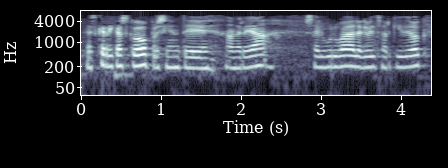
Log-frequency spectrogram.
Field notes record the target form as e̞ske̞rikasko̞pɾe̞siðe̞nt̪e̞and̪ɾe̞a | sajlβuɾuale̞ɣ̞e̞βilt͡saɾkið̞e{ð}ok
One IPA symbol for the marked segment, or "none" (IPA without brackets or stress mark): none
